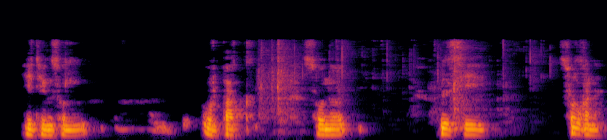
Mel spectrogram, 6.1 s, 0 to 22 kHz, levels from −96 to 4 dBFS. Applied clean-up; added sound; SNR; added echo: classical method WPE with log-MMSE.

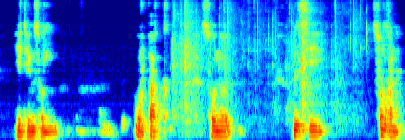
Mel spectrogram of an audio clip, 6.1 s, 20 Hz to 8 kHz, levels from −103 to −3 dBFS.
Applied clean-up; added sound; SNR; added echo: none; Door; 19 dB; reverberation time 0.4 s.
